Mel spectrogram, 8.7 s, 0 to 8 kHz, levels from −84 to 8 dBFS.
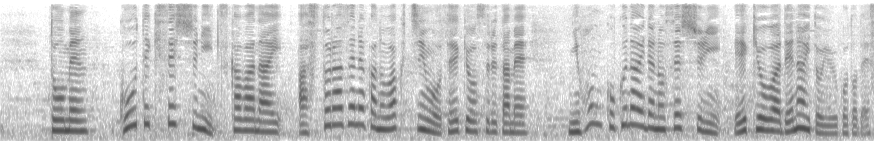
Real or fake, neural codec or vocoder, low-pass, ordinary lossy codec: real; none; 7.2 kHz; MP3, 48 kbps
